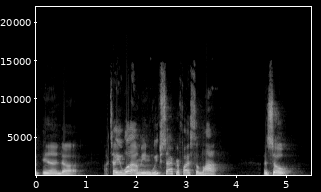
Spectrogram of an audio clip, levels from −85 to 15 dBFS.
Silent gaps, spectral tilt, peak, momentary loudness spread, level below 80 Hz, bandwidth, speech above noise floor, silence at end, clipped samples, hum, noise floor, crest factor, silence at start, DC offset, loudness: none; -5.5 dB/octave; -2 dBFS; 10 LU; -62 dBFS; 14 kHz; 58 dB; 0.5 s; under 0.1%; none; -72 dBFS; 14 dB; 0 s; under 0.1%; -15 LUFS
